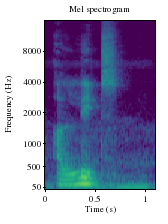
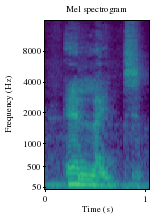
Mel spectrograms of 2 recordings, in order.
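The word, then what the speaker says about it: elite: one is a what whose origin is french but when it was taken into english it retained its french pronunciation but many people get it wrong and this is a lit a lit a lit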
